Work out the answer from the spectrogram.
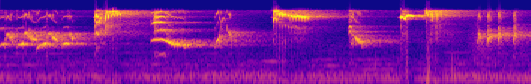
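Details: Chestnut-capped thrush, known locally as anis kembang or plontang, in continuous rolling song: varied high whistled and slurred phrases, some sweeping down, others rising sharply, broken by short pauses, with a faint low hum underneath.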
